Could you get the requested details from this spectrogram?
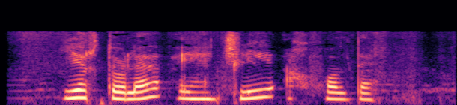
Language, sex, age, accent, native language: Uzbek, female, under 19, Navoiy, Uzbek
